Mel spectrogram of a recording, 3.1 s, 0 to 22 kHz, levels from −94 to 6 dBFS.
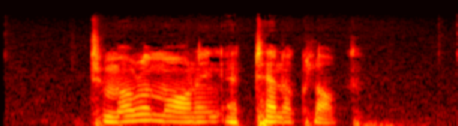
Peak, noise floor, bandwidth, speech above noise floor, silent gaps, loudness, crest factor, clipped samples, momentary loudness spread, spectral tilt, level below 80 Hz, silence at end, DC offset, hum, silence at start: -10 dBFS; -64 dBFS; 13 kHz; 36 dB; none; -28 LUFS; 20 dB; under 0.1%; 10 LU; -4.5 dB/octave; -50 dBFS; 0.55 s; under 0.1%; none; 0.6 s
